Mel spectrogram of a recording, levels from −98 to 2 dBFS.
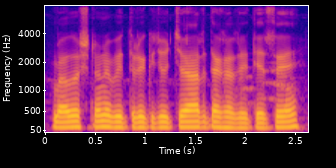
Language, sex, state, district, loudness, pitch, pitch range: Bengali, male, West Bengal, Cooch Behar, -14 LUFS, 125 Hz, 120-130 Hz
